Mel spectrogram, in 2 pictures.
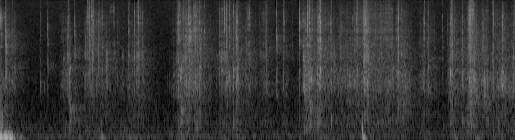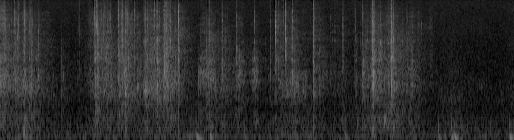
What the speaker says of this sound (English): I'm just going to cut up the butter into little dices.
